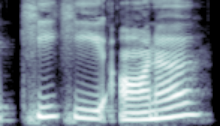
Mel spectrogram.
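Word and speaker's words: Kekionga: Kinsey was known to have developed trade at the Kikiana.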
